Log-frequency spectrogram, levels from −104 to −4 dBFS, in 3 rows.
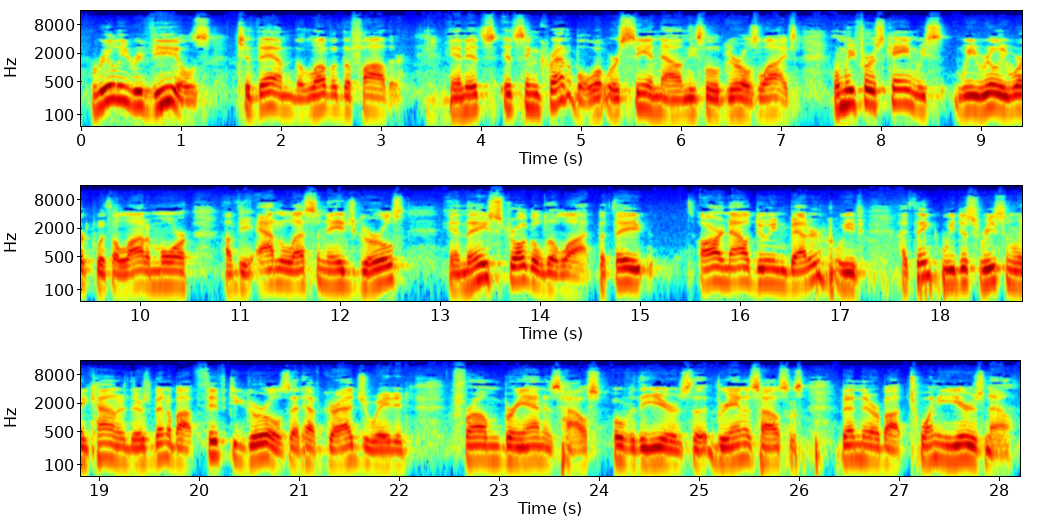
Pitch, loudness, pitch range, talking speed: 130 Hz, -16 LUFS, 115-140 Hz, 175 wpm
